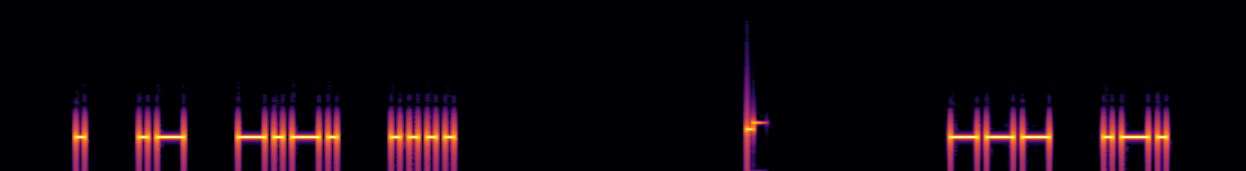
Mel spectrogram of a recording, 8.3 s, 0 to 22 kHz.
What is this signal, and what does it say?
Morse code, heard as a keyed tone, about 20 wpm, spaced as for 15 wpm, 700 Hz. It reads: EACH OR
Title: 146 Lesson 24f - Letter y - Words 20wpm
